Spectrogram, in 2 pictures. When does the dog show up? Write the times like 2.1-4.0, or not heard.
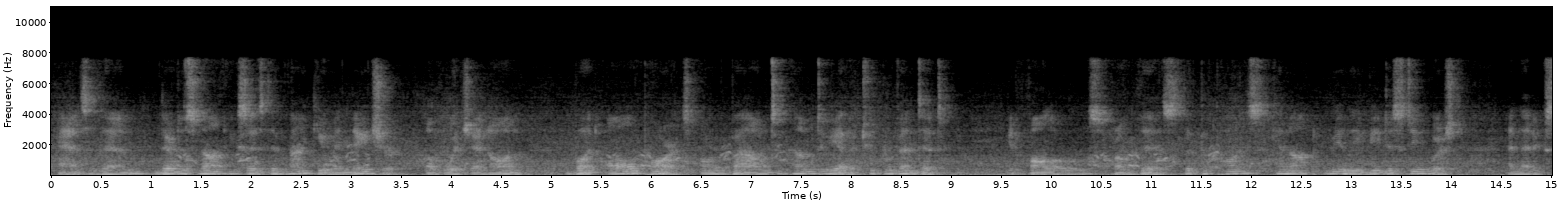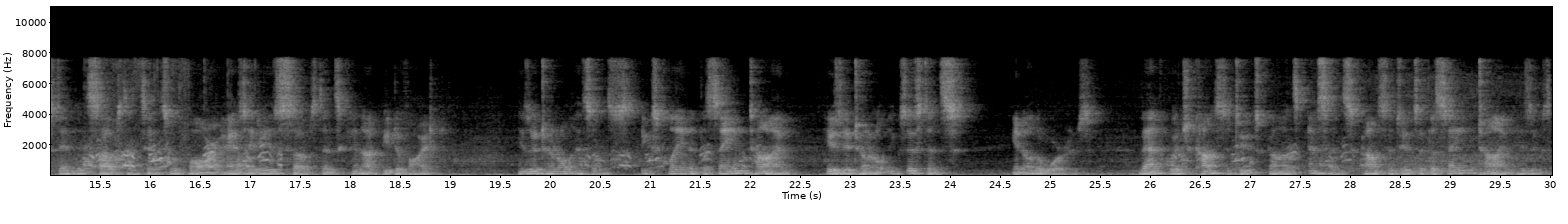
1.2-3.2, 5.5-7.5, 10.3-11.8, 15.3-17.4, 20.3-22.2, 26.1-28.2.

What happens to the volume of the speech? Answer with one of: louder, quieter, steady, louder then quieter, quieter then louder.
steady.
